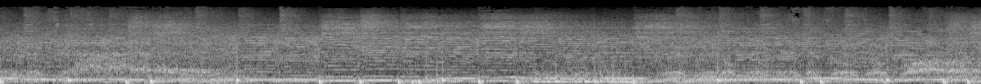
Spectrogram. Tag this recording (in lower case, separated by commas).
music, heavy metal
